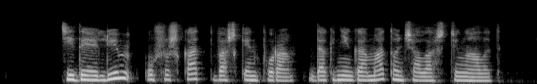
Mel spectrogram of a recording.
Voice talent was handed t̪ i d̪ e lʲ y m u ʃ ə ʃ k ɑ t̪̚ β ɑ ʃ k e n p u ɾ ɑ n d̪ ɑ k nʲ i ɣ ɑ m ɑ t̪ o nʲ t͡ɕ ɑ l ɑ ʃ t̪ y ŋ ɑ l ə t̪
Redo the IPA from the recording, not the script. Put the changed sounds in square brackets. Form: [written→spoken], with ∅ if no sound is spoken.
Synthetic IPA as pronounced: t̪ i d̪ e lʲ y m u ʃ ə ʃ k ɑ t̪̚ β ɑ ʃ k e n p u ɾ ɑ [n→∅] d̪ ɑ k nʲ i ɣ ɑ m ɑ t̪ o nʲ t͡ɕ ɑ l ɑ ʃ t̪ y ŋ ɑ l ə t̪

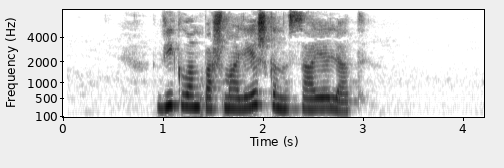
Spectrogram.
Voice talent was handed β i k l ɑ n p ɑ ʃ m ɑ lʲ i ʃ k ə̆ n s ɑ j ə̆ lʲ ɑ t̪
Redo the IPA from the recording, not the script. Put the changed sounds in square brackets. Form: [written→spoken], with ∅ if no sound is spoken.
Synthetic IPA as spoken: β i k l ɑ n p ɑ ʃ m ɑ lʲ [i→e] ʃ k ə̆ n s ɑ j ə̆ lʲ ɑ t̪

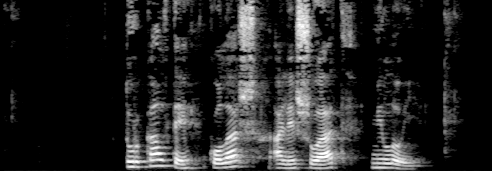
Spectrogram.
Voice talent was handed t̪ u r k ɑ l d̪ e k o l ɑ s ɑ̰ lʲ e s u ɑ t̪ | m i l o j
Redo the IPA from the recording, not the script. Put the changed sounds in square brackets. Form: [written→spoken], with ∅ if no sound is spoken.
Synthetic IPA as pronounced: t̪ u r k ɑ l [d̪→t̪] e k o l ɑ [s→ʃ] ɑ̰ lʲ e [s→ʃ] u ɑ t̪ | m i l o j

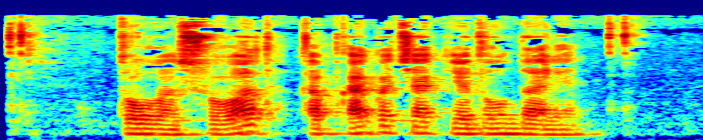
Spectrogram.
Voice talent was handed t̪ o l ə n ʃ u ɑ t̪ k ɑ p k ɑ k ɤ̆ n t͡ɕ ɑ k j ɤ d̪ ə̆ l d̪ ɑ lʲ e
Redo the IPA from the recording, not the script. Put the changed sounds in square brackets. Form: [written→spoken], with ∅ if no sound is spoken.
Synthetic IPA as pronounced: t̪ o l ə n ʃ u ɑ t̪ k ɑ p k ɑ k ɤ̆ [n→∅] t͡ɕ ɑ k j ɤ d̪ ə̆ l d̪ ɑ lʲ e

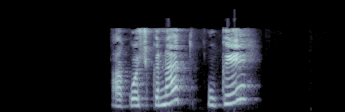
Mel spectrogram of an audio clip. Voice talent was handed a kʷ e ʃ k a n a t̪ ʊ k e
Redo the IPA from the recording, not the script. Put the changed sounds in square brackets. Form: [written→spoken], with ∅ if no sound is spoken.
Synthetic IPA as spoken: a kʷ [e→a] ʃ k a n a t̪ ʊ k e

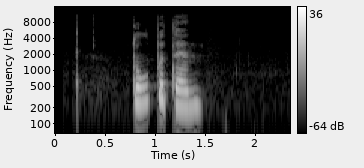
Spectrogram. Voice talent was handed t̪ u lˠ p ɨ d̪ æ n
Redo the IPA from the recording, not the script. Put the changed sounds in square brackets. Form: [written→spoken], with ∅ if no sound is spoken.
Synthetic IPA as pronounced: t̪ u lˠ p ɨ [d̪→t̪] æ n

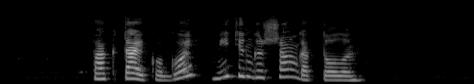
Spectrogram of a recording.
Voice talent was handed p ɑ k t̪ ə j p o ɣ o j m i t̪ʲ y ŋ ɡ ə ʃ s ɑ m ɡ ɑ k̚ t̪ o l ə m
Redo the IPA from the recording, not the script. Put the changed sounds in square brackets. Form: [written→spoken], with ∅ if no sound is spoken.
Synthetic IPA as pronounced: p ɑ k t̪ [ə→ɑ] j [p→k] o ɣ o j m i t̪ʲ [y→i] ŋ ɡ ə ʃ [s→ʃ] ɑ [m→ŋ] ɡ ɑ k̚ t̪ o l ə [m→n]

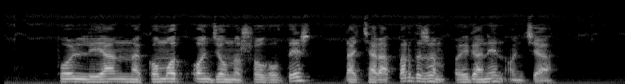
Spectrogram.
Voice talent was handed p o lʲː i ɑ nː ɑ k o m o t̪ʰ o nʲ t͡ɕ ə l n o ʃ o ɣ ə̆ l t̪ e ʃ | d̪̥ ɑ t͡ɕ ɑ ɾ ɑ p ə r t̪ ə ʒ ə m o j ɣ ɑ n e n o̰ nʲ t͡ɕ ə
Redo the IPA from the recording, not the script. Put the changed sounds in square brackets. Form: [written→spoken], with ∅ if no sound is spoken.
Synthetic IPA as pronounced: p o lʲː i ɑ nː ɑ k o m o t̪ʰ o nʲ t͡ɕ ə l n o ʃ o ɣ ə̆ l t̪ e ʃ | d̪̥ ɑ t͡ɕ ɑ ɾ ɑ p ə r [t̪→d̪] ə ʒ ə m o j ɣ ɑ n e n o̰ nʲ t͡ɕ [ə→ɑ]

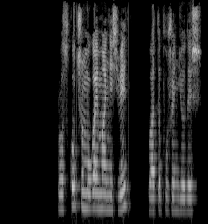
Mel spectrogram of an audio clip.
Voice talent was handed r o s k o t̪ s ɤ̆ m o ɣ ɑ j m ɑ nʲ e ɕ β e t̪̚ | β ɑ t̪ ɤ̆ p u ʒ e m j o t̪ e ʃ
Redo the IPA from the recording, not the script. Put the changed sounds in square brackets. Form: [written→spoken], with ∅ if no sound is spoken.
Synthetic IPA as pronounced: r o s k o t̪ [s→ʃ] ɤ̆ m o ɣ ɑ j m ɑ nʲ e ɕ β e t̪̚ | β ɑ t̪ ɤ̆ p u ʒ e [m→n] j o [t̪→d̪] e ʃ

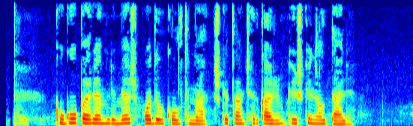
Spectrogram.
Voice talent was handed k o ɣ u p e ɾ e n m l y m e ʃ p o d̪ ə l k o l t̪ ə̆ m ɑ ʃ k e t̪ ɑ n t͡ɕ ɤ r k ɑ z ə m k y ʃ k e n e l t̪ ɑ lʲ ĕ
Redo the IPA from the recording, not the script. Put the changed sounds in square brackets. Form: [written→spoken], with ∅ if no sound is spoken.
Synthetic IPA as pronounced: k [o→u] ɣ u p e ɾ e [n→∅] m l y m e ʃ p o d̪ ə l k o l t̪ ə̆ [m→n] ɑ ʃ k e t̪ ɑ n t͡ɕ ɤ r k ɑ [z→ʒ] ə m k y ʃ k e n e l t̪ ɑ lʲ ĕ

